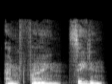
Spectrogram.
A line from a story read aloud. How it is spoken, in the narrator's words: she says softly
